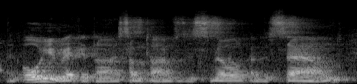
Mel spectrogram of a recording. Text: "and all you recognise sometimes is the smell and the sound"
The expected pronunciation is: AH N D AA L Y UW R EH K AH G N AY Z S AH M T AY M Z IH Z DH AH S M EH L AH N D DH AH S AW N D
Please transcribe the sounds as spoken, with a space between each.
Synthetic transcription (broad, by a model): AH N AA L Y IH R EH K AH G N AY Z S AH M T AY M Z IH Z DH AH S M EH L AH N DH AH S AW N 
